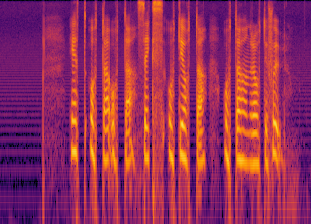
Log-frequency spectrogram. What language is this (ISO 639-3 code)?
swe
